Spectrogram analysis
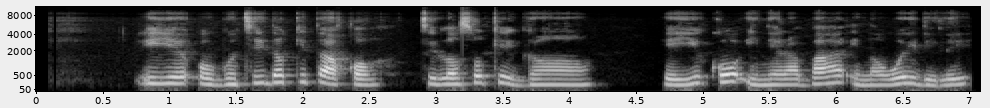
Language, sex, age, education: Yoruba, female, 15-29, tertiary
